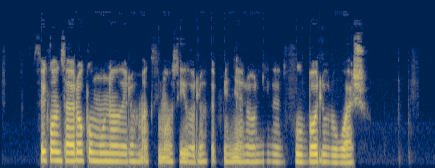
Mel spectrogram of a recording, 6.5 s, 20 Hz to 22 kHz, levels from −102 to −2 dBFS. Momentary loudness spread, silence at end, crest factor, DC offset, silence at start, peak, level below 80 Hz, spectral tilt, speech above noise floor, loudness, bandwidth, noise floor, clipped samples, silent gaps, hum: 12 LU; 1.1 s; 18 dB; under 0.1%; 0.6 s; -2 dBFS; -58 dBFS; -5.5 dB/octave; 54 dB; -18 LUFS; 9.2 kHz; -72 dBFS; under 0.1%; none; none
